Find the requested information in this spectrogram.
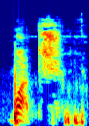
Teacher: It is bilabial sound. Bilabial and velar sound, where both lips and tongue raised at the back. So the wa, watch.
